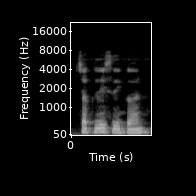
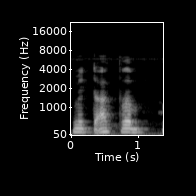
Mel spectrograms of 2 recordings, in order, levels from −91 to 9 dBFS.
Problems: constant background noise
